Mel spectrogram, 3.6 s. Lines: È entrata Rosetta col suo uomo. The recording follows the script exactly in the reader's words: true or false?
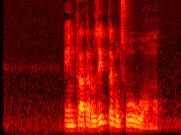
true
